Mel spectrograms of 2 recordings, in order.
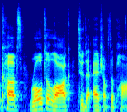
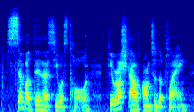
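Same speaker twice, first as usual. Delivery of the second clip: ordinary delivery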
